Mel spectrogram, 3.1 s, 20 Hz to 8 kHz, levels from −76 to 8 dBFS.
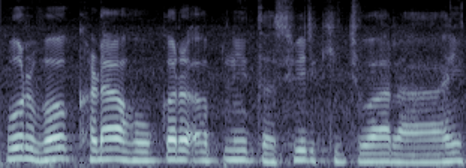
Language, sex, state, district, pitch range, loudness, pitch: Hindi, female, Gujarat, Gandhinagar, 145-175 Hz, -14 LUFS, 165 Hz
